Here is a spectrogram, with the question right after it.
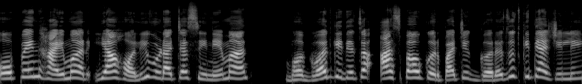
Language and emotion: Goan Konkani, angry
